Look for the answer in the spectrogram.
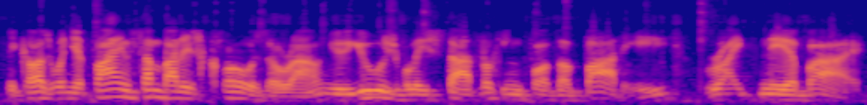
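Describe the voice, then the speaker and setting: Bright, forceful, wry police detective. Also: male voice, fairly low pitch, expressive, moderate pace. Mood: accusing. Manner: blunt, sardonic, folksy. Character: skeptical, wry, gruff male police detective. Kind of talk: 1940s radio drama acting. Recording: noisy old radio recording with clicks.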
